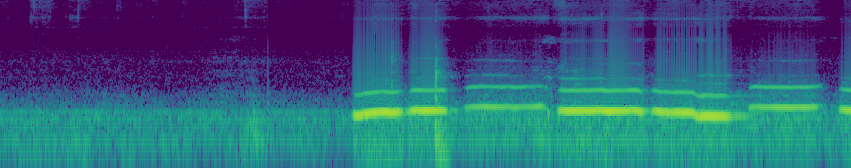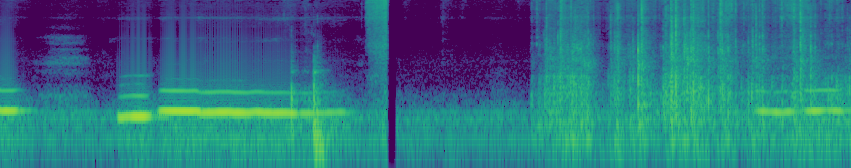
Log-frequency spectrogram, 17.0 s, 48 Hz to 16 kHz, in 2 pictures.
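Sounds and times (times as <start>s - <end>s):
person humming a slow melody: 3.5s - 8.9s, 9.6s - 12.2s, 16.0s - 17.0s.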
